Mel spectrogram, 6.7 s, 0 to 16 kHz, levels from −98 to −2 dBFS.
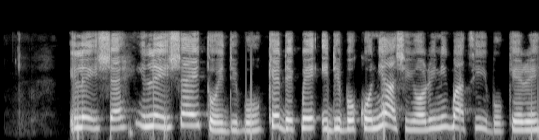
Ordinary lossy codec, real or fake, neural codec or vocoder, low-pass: none; real; none; 7.2 kHz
